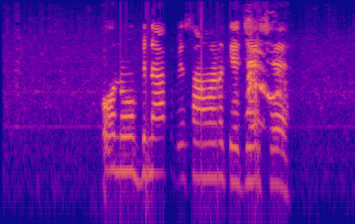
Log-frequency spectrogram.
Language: Od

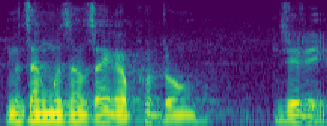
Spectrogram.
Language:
Bodo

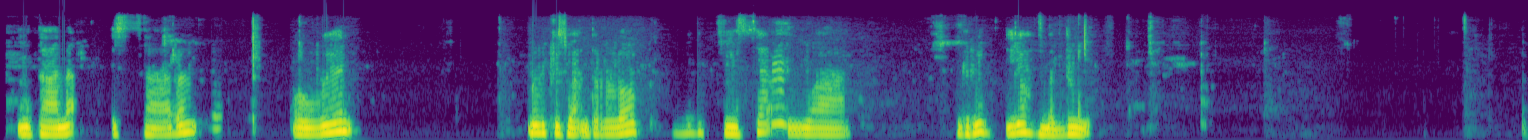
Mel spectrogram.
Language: Somali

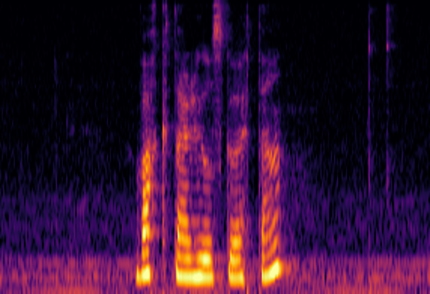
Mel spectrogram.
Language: Faroese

